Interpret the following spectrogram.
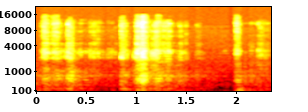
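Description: Near silence, with a few faint brief rustles of a hand rubbing over fabric, near the start and again about a second in.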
